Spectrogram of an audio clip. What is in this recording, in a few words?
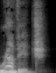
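"ravage", British English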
